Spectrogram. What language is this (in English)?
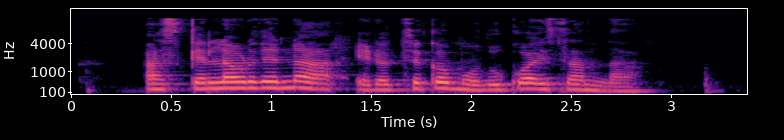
Basque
